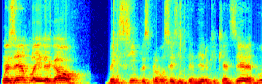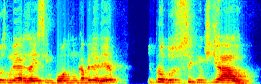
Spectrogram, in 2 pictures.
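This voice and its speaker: A man's voice: sits high, a little fast, a little mellow, a little hiss or hum. Man teaching from an echoey room. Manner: explanatory, repeats "né?" and "pessoal". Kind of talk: online class lecture. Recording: echoey room, distant from mic.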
